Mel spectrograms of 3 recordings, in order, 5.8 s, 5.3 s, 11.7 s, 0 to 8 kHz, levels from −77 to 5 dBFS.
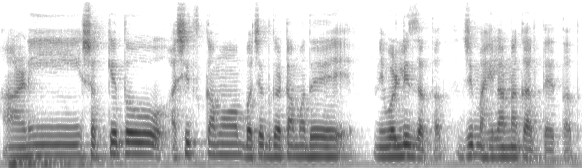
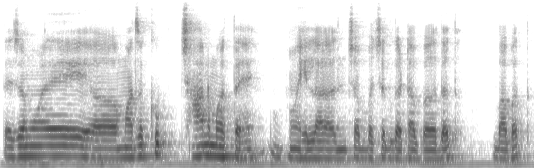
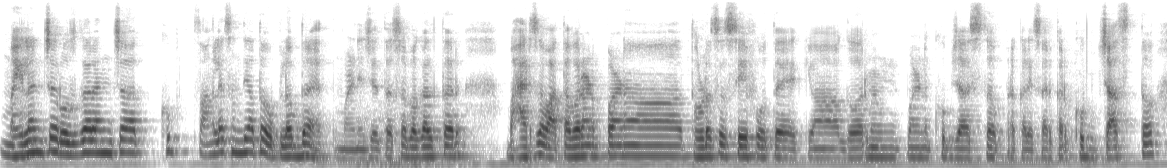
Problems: none marked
